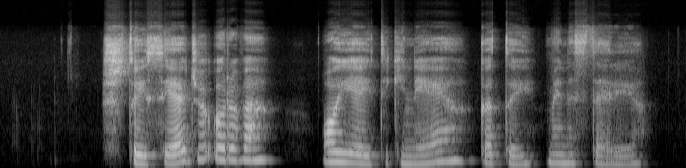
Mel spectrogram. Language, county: Lithuanian, Kaunas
